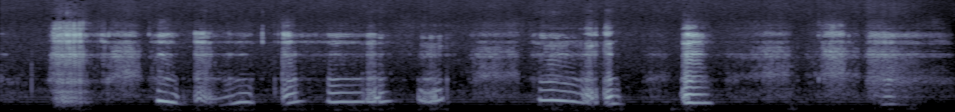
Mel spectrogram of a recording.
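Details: Sleeping dog: short bursts of squeaky, whistling, whiny noises, closer to sleep whimpers than steady snores; noisy breathing during sleep, described as snoring.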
